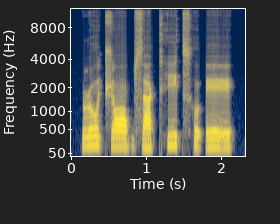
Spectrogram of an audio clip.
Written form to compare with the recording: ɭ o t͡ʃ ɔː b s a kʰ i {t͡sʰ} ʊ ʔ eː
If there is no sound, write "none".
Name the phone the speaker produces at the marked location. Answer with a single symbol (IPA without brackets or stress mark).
t͡sʰ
